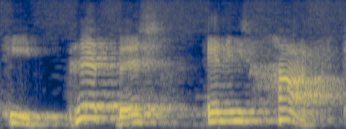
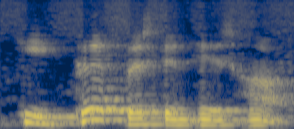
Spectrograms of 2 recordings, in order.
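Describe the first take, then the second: First: "purposed" stressed, slow and higher; slow, weighty stress on "purposed"; emphasized reading. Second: "purposed" stressed, lower and softer; lower, hushed echo with weight on "purposed"; soft, low repeat leaning on "purposed"; quiet emphasis. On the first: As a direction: lean on "purposed", slow and lifted. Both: Shown as a demonstration. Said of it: "I try to emphasize the words".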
